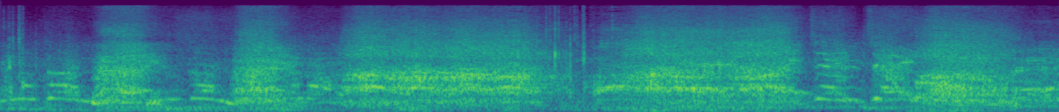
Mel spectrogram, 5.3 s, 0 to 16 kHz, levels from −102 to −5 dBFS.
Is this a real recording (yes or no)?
no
